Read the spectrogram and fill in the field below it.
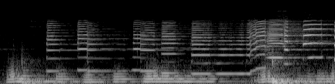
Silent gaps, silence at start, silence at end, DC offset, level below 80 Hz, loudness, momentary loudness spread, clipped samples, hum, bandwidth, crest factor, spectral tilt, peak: none; 0.05 s; 0 s; 0.2%; -40 dBFS; -25 LUFS; 10 LU; under 0.1%; none; 10 kHz; 20 dB; -4 dB/octave; -6 dBFS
